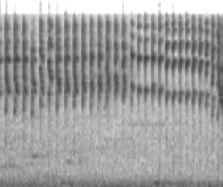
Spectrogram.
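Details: Long ngekek trill of a lovebird, used as a lure to prompt other lovebirds to sing: a steady, unbroken run of sharp, high chirping notes, slightly quicker and denser toward the end.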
